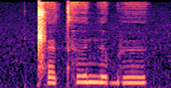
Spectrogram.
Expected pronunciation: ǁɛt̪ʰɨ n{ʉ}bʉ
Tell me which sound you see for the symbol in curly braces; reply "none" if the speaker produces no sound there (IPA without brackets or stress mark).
ɨ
